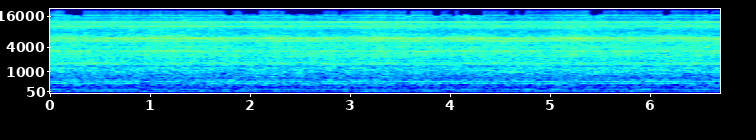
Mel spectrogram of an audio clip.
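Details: Steady, loud, continuous whooshing hum of a CT scanner acquiring a radiotherapy planning scan of a patient with left breast cancer, with four positioning markers placed before later tattooing.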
